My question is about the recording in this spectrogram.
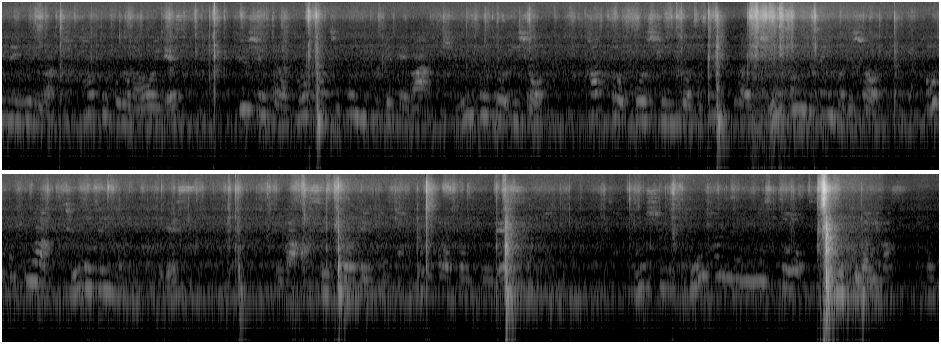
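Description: Trading cards being flipped through a stack in the hands: soft sliding with scattered sharp card snaps, the loudest just before the end. Faint speech runs underneath.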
